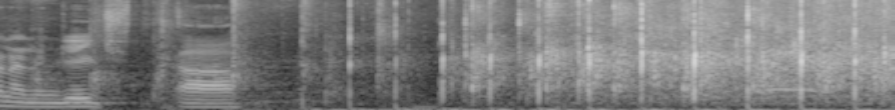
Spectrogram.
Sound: audience applauding

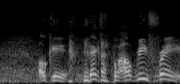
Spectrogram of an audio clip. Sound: laughing

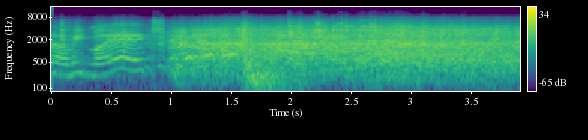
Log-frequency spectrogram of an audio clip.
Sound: door slams

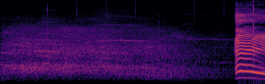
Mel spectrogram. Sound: audience responds

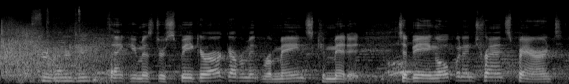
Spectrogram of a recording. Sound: applause

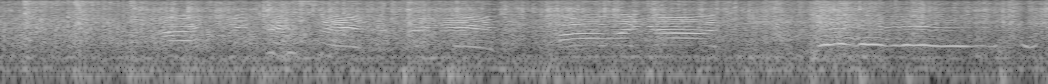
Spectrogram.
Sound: banging continues; girls yelling

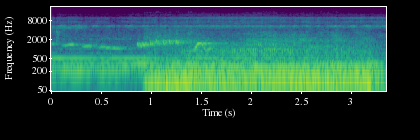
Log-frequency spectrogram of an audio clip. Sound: growling

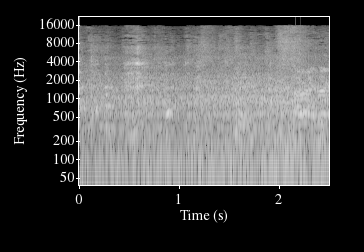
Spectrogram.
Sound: laughs

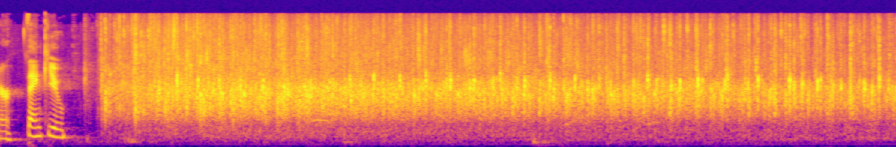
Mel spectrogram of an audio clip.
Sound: applause

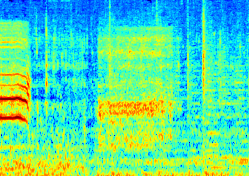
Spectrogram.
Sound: inhale

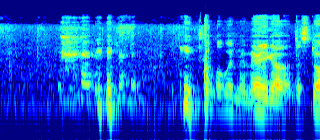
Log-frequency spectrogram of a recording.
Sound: chuckles

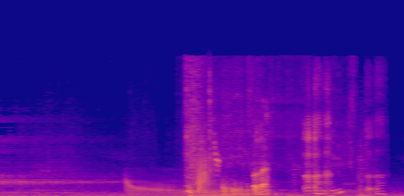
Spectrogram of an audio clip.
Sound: gurgling stomach noise

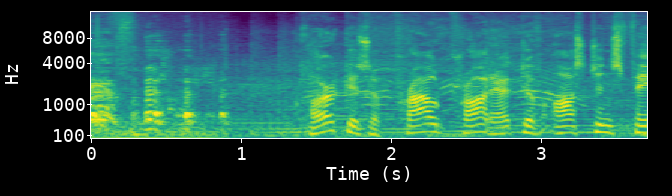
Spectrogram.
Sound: laughter

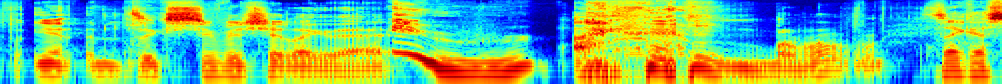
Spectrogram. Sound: both making sound effects

